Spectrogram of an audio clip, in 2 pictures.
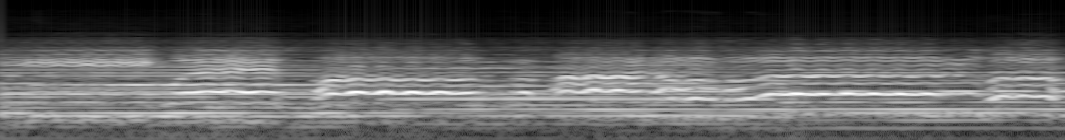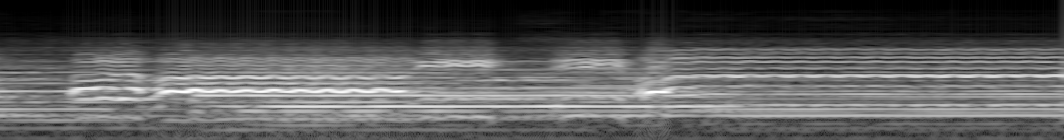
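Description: An acoustic gramophone plays a shellac record of an operatic baritone singing with orchestra. The voice has a wide vibrato and the sound is thin and narrow-range. Near the end the voice rises to a long held high note over a sustained orchestral chord.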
